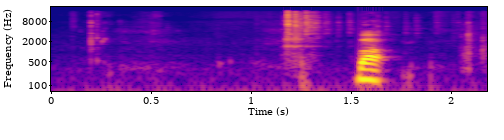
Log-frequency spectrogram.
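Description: Dinner plate and plastic spoon being handled and pushed aside on a cutting-mat tabletop: a faint click near the start, then a short scrape or clink a little over a second in.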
